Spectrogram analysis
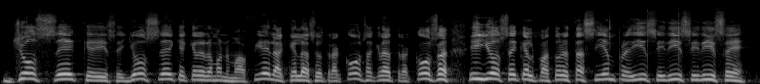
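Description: A man putting on a high, mocking voice to play a self-satisfied churchgoer making excuses. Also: moderate pace, few pauses, natural voice.

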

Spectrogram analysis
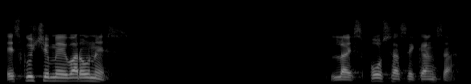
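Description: A pastor preaching a sermon, swinging between raised pleading and hushed, low endings. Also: male voice, slow pace, clear, resonant tone. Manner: preaching with dramatic drops to a low hush; acts out pleading quotes in a raised voice.

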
